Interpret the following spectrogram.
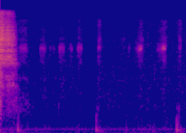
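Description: Faint strokes of a marker pen writing on a whiteboard, with a small tick or two as the tip meets the board.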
